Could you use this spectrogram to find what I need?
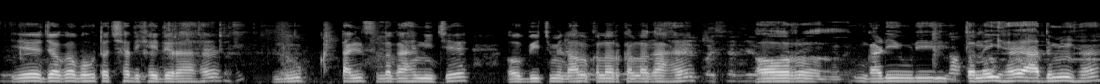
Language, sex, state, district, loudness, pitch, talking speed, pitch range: Chhattisgarhi, male, Chhattisgarh, Balrampur, -17 LUFS, 145 Hz, 160 wpm, 140-155 Hz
